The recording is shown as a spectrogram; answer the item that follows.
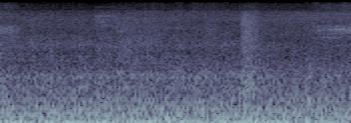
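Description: Agartala Deoghar Express pulling out of Agartala, a loud, steady low rumble of rolling wheels and rail noise that stays constant throughout, with a brief hiss partway through and no voices.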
